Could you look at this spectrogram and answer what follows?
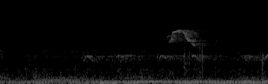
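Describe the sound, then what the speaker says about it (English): A few faint morning bird calls, including one brief sharp chirp, over a low steady background hum outdoors at a log cabin build site. "it is a beautiful morning. You can hear the birds."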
